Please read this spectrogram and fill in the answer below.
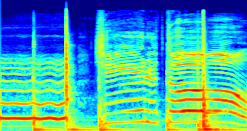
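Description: A woman singing pansori: a long held note, then two shorter phrases, the last sliding down in pitch. Sharp strokes on a buk barrel drum keep the beat under her.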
